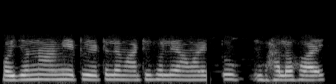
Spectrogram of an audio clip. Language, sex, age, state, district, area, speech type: Bengali, female, 30-45, West Bengal, Darjeeling, urban, conversation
